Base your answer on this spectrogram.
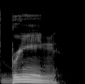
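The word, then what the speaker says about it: Brian: Did you see his first name is pronounced Breen? – Breen Gleeson.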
